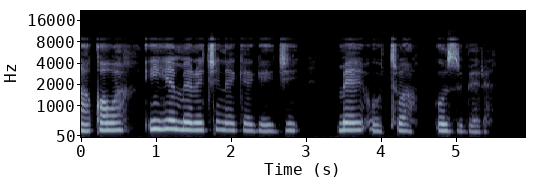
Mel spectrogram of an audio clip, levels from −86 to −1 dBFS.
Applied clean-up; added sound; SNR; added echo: neural mask model Resemble Enhance denoiser.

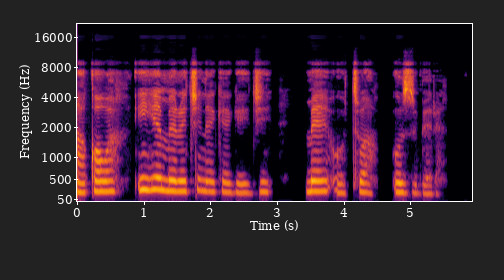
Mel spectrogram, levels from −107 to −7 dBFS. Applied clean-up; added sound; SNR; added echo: none; none; none; none.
